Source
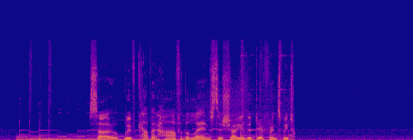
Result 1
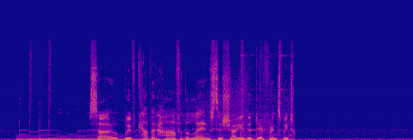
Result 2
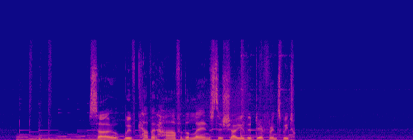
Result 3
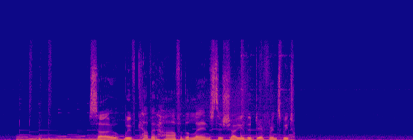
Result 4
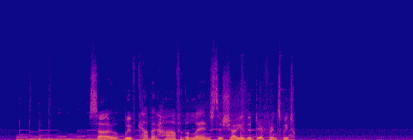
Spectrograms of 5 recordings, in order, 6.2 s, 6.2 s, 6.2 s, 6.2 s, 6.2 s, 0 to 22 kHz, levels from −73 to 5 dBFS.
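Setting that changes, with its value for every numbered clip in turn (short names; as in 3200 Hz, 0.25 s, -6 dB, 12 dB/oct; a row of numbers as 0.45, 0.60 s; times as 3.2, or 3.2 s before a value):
bell, frequency: 530, 140, 1400, 15000 Hz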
